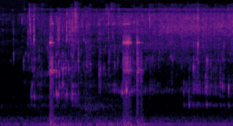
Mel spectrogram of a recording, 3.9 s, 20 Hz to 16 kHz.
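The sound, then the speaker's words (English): Dandelion and Burdock soft drink from a bottle brought up from the cellar, labelled 1974 vintage, is poured into glasses, a steady trickling hiss broken by a few brighter splashes and drips, with no voices. “Now, to mark the special occasion, I've been down to the cellars and brought up a nice bottle for us to share. Look at that. 1974 vintage. Hold your glasses out, boys.”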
